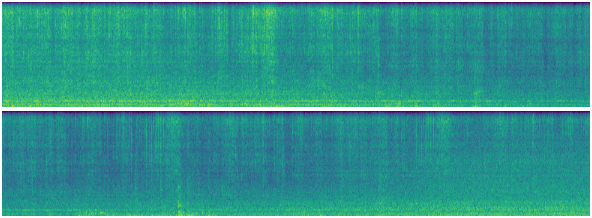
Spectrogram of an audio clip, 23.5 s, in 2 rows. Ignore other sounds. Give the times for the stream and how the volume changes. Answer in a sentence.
The stream can be heard from 0.0 to 23.4 s, getting quieter then louder.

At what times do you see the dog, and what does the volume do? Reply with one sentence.
You can't hear the dog here.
